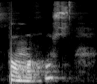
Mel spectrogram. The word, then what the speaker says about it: stomachus: So the only example I can think of, that's stomachus. So vowel of the second A followed by the graph CH. Stomachus, the accent is here. And in English, stomach, the accent is on the same place, so there is nothing difficult here.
